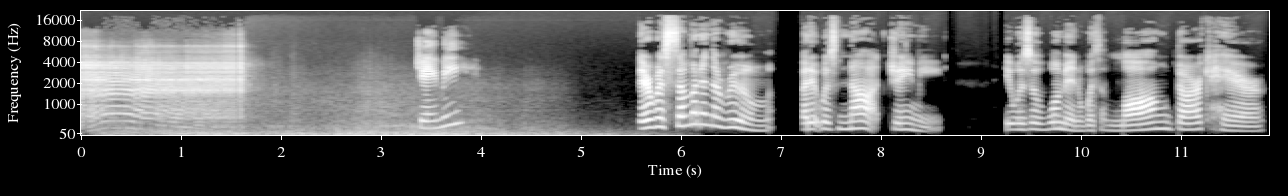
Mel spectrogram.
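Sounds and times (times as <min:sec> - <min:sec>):
door creaking open: 0:00.0 - 0:02.4
low rumble: 0:00.3 - 0:06.0
speech: 0:03.4 - 0:04.0, 0:05.6 - 0:11.8.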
